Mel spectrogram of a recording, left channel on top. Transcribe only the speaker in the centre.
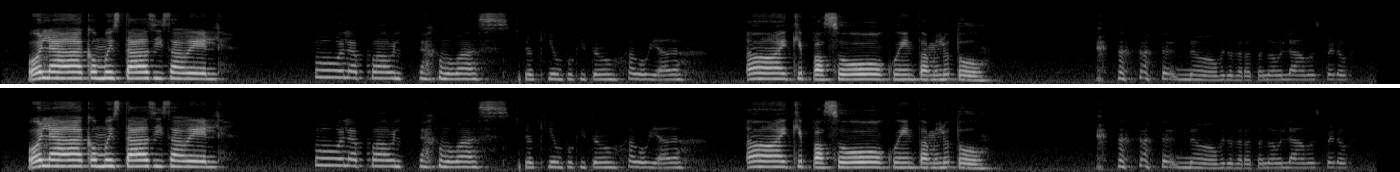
Hola, ¿cómo estás, Isabel?
Ay, ¿qué pasó? Cuéntamelo todo.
